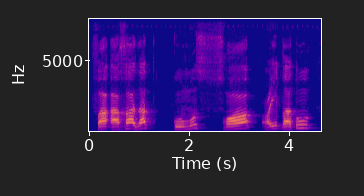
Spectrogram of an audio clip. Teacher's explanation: جہرتاً فَأَخَذَتْكُمُ الصَّاعِقَةُ، فَأَخَذَتْكُمُ الصَّاعِقَةُ، صاد کو پر پڑھیں گے اور الف اور لام کو نہیں پڑھیں گے۔ میم کو ہم صاد کے ساتھ ملائیں گے، صاد کے اوپر تشدید ہے، سختی بھی کریں گے۔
